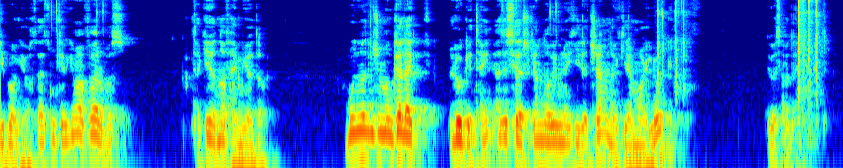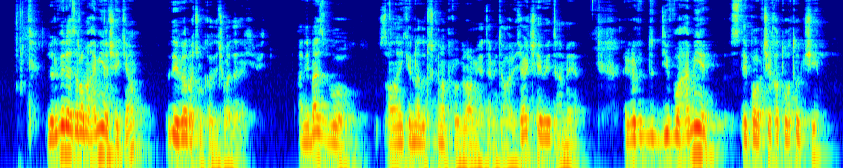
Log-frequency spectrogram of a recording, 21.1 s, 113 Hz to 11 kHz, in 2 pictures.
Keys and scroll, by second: 7.8-8.8 typing, 9.8 BackSpace.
